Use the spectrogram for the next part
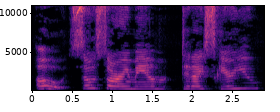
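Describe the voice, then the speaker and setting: A woman voicing an eager, curious little girl apprentice in a fantasy storybook, excitable and full of questions. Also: high-pitched, slow, voice pushed up. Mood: apologetic.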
